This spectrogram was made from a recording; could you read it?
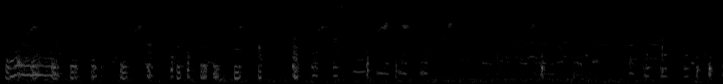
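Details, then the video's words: Roosters and hens on a chicken farm making noise: a dense run of short clucks and cackling notes from many birds, some sharper high squawks, over steady low background noise. "Moment of the sound of a chicken farm, roosters and hens making noise"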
